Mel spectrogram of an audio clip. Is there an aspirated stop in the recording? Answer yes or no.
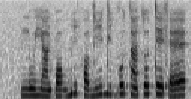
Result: no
